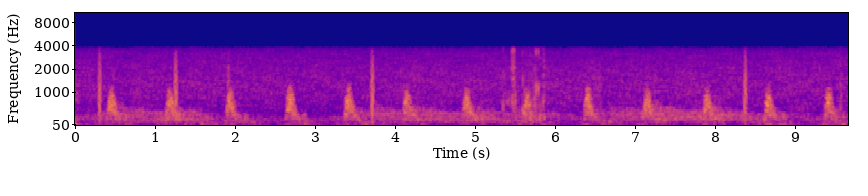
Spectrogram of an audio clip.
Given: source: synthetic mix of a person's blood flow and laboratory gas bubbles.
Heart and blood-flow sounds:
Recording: Doppler ultrasound of blood flow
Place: subclavian vein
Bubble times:
4.98-5.04 s: bubbles
5.33-5.89 s: bubbles
From the record:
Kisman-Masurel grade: 221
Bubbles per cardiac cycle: several, 3 to 8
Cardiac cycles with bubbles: 10 to 50%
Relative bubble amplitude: barely perceptible (0.100 to 0.250)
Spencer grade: 2 (many but less than half of the cardiac periods contain bubble signals, singularly or in groups)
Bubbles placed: anywhere in the cardiac cycle

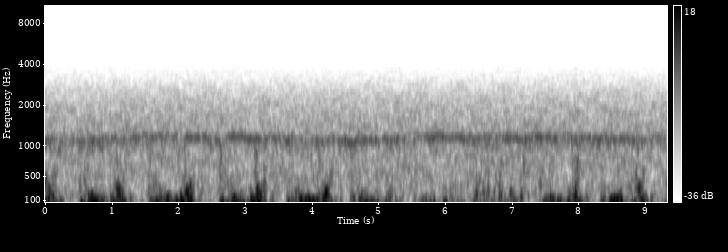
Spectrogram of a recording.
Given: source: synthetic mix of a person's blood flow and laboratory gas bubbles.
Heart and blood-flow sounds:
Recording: Doppler ultrasound of blood flow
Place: precordium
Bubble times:
6.42-6.88 s: bubbles
7.12-7.27 s: bubbles
7.88-8.04 s: bubbles
From the record:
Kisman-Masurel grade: 221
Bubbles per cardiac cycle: several, 3 to 8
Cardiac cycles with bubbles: 10 to 50%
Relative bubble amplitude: barely perceptible (0.100 to 0.250)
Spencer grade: 2 (many but less than half of the cardiac periods contain bubble signals, singularly or in groups)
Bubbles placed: anywhere in the cardiac cycle

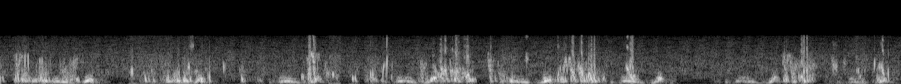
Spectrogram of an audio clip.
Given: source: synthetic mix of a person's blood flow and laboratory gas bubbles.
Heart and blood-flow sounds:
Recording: Doppler ultrasound of blood flow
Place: precordium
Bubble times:
0.00-0.07 s: bubbles
0.11-0.80 s: bubbles
1.28-2.14 s: bubbles
2.21-2.29 s: bubbles
2.38-2.65 s: bubbles
2.98-3.41 s: bubbles
3.48-3.60 s: bubbles
3.64-3.96 s: bubbles
4.17-4.29 s: bubbles
4.32-4.77 s: bubbles
4.87-5.17 s: bubbles
5.25-5.29 s: bubbles
5.54-6.08 s: bubbles
6.24-6.40 s: bubbles
7.80-8.18 s: bubbles
8.26-8.46 s: bubbles
8.55-8.68 s: bubbles
8.71-8.93 s: bubbles
From the record:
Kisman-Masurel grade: 332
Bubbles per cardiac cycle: rolling drumbeat, 9 or more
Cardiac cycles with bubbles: 50 to 99%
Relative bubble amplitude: moderate (0.250 to 0.450)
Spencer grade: 3 (all of the cardiac periods contain showers or single bubble signals, but not dominating or overriding the cardiac motion signals)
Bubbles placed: only in the low amplitude regions of the cardiac cycle

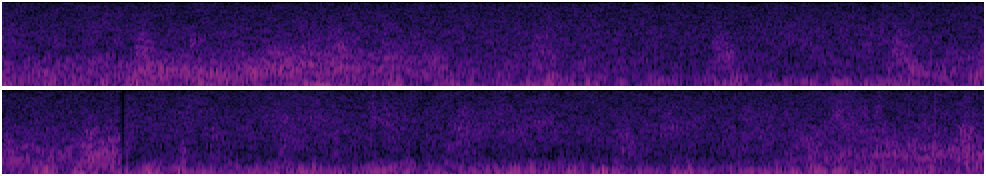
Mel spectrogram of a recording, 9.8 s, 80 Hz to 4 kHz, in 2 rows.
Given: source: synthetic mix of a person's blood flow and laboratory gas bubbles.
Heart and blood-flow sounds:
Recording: Doppler ultrasound of blood flow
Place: subclavian vein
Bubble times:
0.78-0.84 s: bubbles
0.93-1.02 s: bubbles
9.51-9.83 s: bubbles
From the record:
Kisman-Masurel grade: 121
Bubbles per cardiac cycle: 1 to 2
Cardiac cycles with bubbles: 10 to 50%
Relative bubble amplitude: barely perceptible (0.100 to 0.250)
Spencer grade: 2 (many but less than half of the cardiac periods contain bubble signals, singularly or in groups)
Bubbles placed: anywhere in the cardiac cycle

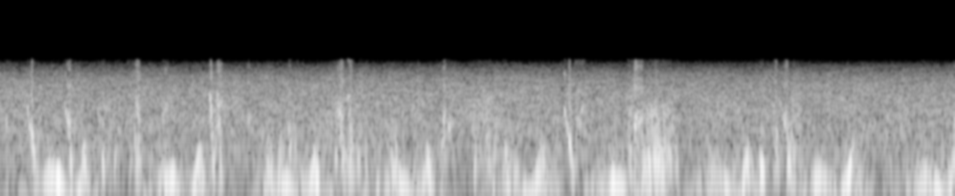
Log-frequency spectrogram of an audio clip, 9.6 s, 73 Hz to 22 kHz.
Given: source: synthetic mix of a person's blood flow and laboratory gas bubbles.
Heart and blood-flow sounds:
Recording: Doppler ultrasound of blood flow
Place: precordium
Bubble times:
0.04-0.11 s: bubbles
0.25-0.41 s: bubbles
0.62-0.78 s: bubbles
0.97-1.23 s: bubbles
1.27-1.45 s: bubbles
1.61-1.73 s: bubbles
2.06-2.26 s: bubbles
2.47-2.52 s: bubbles
2.63-3.00 s: bubbles
3.33-3.70 s: bubbles
3.87-4.02 s: bubbles
4.37-4.54 s: bubbles
4.71-4.99 s: bubbles
5.02-5.10 s: bubbles
5.62-5.86 s: bubbles
6.26-6.80 s: bubbles
7.56-8.13 s: bubbles
9.52-9.56 s: bubbles
From the record:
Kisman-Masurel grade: 243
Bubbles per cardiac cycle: several, 3 to 8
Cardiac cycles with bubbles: 100%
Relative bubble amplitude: loud (0.450 to 0.775)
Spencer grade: 3 (all of the cardiac periods contain showers or single bubble signals, but not dominating or overriding the cardiac motion signals)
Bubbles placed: only in the low amplitude regions of the cardiac cycle

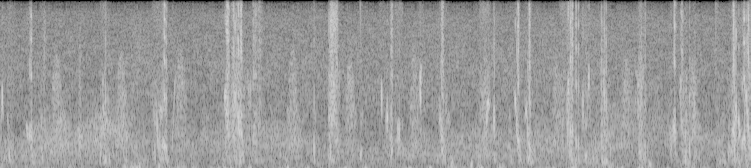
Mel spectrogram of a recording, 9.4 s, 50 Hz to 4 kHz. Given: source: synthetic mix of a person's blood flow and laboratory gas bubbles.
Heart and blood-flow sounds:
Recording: Doppler ultrasound of blood flow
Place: subclavian vein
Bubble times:
0.00-0.23 s: bubbles
0.32-0.48 s: bubbles
0.50-0.58 s: bubbles
1.25-1.43 s: bubbles
1.91-2.21 s: bubbles
2.78-3.33 s: bubbles
3.90-3.98 s: bubbles
4.10-4.28 s: bubbles
4.51-4.56 s: bubbles
4.75-5.05 s: bubbles
5.23-5.32 s: bubbles
5.44-5.65 s: bubbles
6.00-6.25 s: bubbles
6.36-6.79 s: bubbles
7.01-7.65 s: bubbles
7.95-8.13 s: bubbles
8.36-8.74 s: bubbles
8.96-9.39 s: bubbles
From the record:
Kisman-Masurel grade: 233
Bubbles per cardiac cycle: several, 3 to 8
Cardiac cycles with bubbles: 50 to 99%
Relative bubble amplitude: loud (0.450 to 0.775)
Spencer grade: 3 (all of the cardiac periods contain showers or single bubble signals, but not dominating or overriding the cardiac motion signals)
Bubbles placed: anywhere in the cardiac cycle

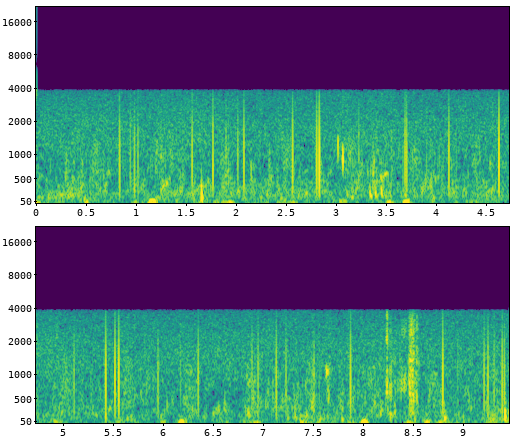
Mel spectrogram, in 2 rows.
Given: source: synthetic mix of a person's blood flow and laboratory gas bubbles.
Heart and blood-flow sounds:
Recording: Doppler ultrasound of blood flow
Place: subclavian vein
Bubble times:
2.98-3.18 s: bubbles
3.29-3.58 s: bubbles
6.83-6.89 s: bubbles
7.47-7.54 s: bubbles
7.62-7.68 s: bubbles
8.20-8.57 s: bubbles
From the record:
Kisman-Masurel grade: 122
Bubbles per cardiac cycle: 1 to 2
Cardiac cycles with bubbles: 10 to 50%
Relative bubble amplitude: moderate (0.250 to 0.450)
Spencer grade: 2 (many but less than half of the cardiac periods contain bubble signals, singularly or in groups)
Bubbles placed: anywhere in the cardiac cycle

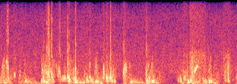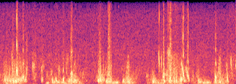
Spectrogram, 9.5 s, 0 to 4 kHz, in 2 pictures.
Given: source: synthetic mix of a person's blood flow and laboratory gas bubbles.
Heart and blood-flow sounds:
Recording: Doppler ultrasound of blood flow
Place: precordium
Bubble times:
0.11-0.23 s: bubbles
0.27-0.35 s: bubbles
0.82-1.57 s: bubbles
1.67-1.85 s: bubbles
2.04-2.33 s: bubbles
2.45-2.56 s: bubbles
2.90-3.02 s: bubbles
3.55-4.14 s: bubbles
4.46-4.62 s: bubbles
4.80-5.31 s: bubbles
5.38-5.48 s: bubbles
5.56-5.64 s: bubbles
5.83-6.25 s: bubbles
6.67-7.00 s: bubbles
7.24-7.33 s: bubbles
7.89-8.54 s: bubbles
9.03-9.12 s: bubbles
9.23-9.47 s: bubbles
From the record:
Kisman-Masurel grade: 243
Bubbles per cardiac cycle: several, 3 to 8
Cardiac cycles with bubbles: 100%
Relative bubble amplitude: loud (0.450 to 0.775)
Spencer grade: 3 (all of the cardiac periods contain showers or single bubble signals, but not dominating or overriding the cardiac motion signals)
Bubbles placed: only in the low amplitude regions of the cardiac cycle

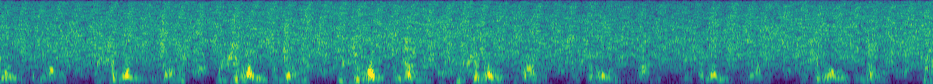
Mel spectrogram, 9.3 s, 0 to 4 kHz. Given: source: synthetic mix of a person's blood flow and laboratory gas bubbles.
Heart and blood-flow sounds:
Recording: Doppler ultrasound of blood flow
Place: precordium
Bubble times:
no bubbles
From the record:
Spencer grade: 0 (complete lack of bubble signals)

